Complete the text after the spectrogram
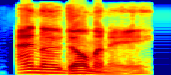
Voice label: "Anno Domini", British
